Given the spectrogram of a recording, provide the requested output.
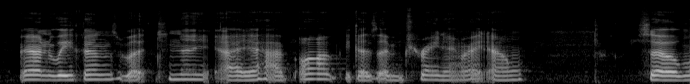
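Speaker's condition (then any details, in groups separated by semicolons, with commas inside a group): Cerebral palsy, mild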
